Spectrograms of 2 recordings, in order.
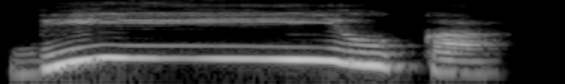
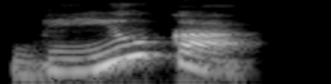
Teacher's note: білка перший склад наголошений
